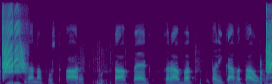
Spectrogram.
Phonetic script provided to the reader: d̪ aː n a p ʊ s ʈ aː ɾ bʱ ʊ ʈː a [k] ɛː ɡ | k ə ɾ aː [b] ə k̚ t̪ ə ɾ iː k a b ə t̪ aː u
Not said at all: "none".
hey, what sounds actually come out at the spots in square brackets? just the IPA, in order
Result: p, b

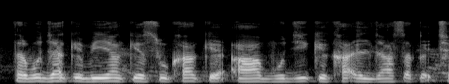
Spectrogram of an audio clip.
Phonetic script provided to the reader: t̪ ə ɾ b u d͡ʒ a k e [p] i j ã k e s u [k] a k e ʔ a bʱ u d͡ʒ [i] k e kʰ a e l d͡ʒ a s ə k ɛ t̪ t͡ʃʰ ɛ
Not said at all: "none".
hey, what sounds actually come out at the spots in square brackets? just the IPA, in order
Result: b, kʰ, i

